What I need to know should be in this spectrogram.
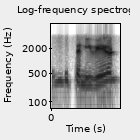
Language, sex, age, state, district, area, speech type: Kannada, male, 45-60, Karnataka, Chikkaballapur, urban, conversation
